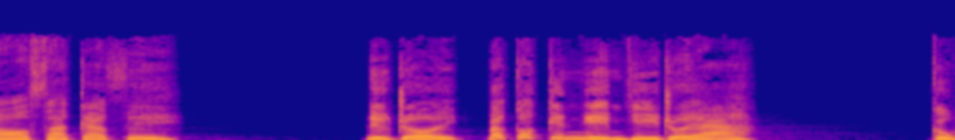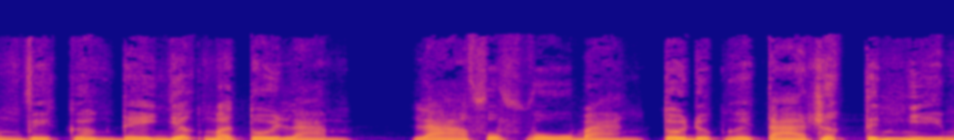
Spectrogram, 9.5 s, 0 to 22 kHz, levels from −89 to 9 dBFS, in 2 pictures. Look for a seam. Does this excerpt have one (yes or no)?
yes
